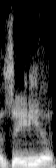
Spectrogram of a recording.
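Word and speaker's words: Xadia: of sales from uh zadia that's spelled with an X yeah um look at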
